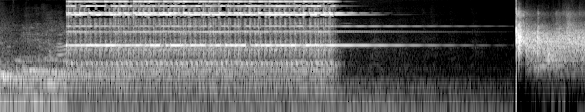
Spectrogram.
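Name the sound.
telephone ringing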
